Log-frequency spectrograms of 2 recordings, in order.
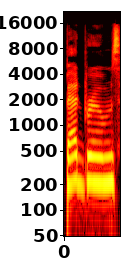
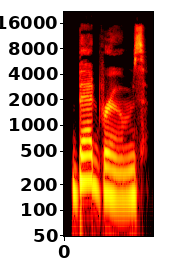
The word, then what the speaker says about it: bedrooms: The word bedrooms has stress on the first syllable. Bedrooms, not bedrooms.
